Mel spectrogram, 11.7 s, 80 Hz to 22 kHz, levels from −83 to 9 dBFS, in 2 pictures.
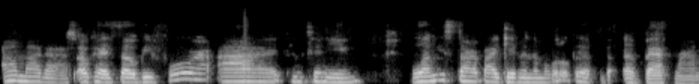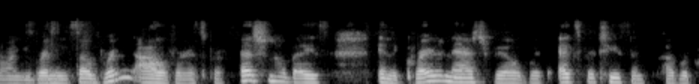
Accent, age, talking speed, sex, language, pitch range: American, 20-39, 185 wpm, female, English, 140-175 Hz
